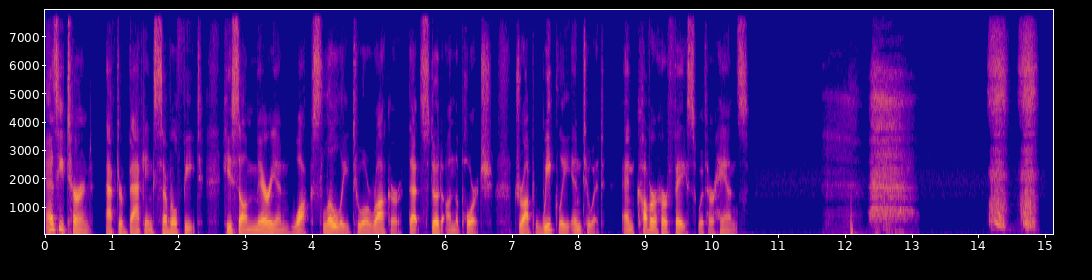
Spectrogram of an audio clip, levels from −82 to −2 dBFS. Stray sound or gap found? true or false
true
